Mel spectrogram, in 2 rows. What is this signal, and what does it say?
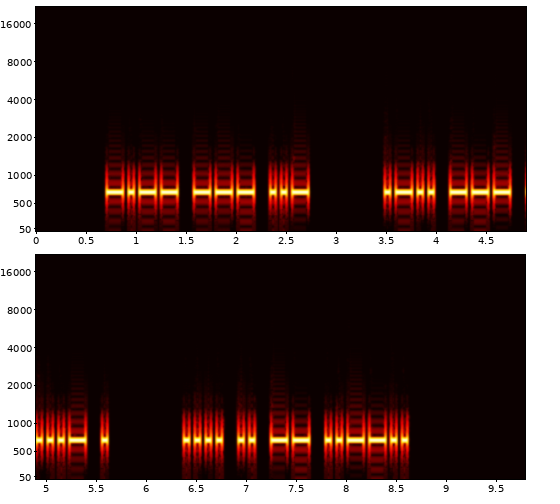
Morse code, heard as a keyed tone, about 22 wpm, 700 Hz. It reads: YOU LOVE HIM?
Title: 2x Word-Spacing - Sentences from Top 400 Words - 22wpm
